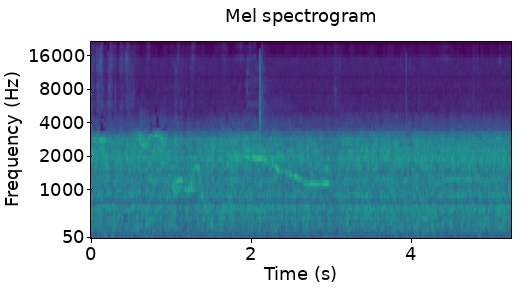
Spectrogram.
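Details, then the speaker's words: Drake TR4 transceiver: loud steady hiss fills every band with a few drifting whistles on top, so stations can hardly be heard; heavy receiver noise, cause not yet found. "there's somebody talking on there i can hardly get anybody on any band here because of the noise"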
